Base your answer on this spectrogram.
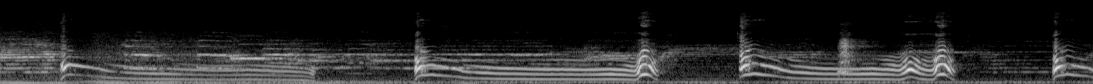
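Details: Cairn Terrier dog howling as a scrap metal truck drives past: long drawn-out howls sliding gently downward, each ending in an upward flick, followed by short rising yelps and wobbling notes, over a low engine-like hum.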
